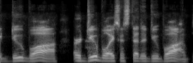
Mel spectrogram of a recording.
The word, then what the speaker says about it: Dubois: So we have a DuBois, Wyoming, and we get teased because it's Dubois. French. It's actually Dubois, yeah.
